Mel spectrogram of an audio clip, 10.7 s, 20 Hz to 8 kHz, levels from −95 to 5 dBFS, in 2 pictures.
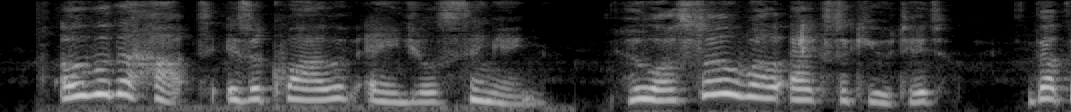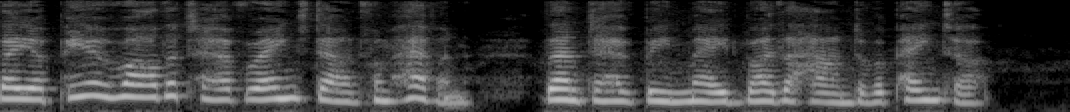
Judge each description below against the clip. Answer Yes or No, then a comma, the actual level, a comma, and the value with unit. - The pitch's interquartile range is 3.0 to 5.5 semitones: Yes, average, 4.4 semitones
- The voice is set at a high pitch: Yes, very high, 250 Hz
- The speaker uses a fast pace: No, average, 195 wpm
